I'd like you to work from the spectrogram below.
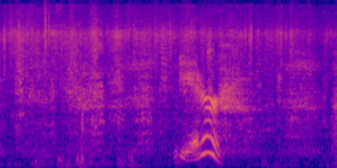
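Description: A dog gives a brief, high, wavering whimper amid soft panting. A person's voice urges nearby, partly overlapping it.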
